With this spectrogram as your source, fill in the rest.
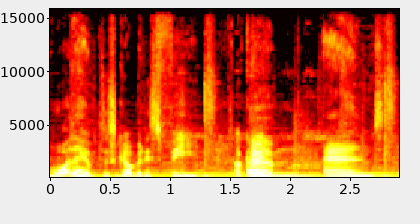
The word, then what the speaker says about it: Fe: didn't know whether to pronounce it F-E or Fee. Yeah. Do you know now? It's Fee.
